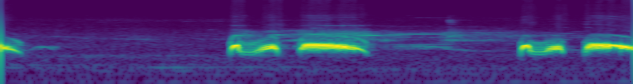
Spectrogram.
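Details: Spotted dove calls, male and female, to get captive doves cooing: one coo ending at the start, then two full paired coos, each a short wavering note and a longer, slightly descending note, with a faint trailing hum between.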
